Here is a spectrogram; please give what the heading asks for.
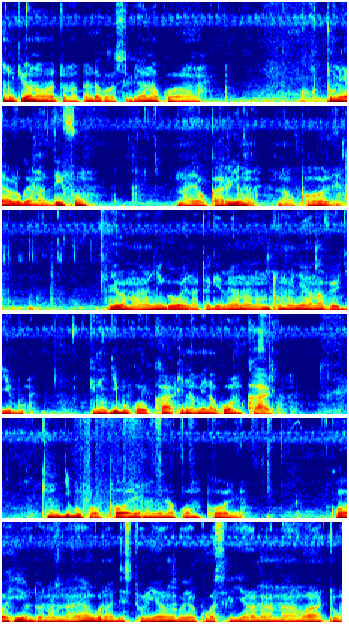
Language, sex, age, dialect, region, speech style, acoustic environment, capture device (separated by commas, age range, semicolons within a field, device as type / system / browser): Swahili, female, 25-34, Tanzania - Dar es Salaam, Tanzania, relaxed; excited; happy, silence; people talking; nature, mobile / Linux / Chrome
